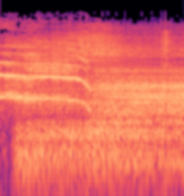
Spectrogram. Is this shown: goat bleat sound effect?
yes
